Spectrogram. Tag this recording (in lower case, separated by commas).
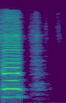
musical instrument, music, wind instrument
